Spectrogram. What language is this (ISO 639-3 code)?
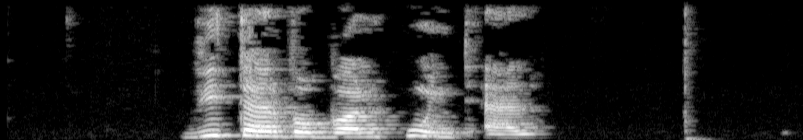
hun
